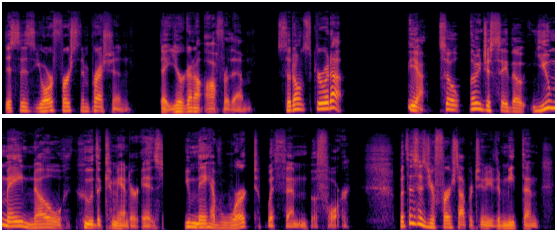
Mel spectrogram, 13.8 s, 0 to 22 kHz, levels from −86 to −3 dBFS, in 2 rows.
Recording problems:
none

